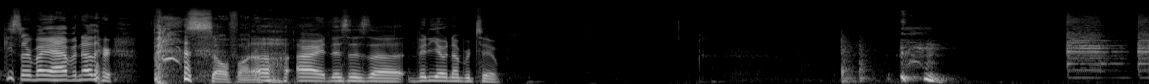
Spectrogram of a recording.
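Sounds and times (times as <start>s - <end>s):
speech: 0.0s - 5.2s
person coughing: 1.6s - 2.9s, 9.0s - 9.6s.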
